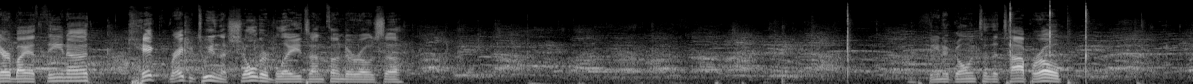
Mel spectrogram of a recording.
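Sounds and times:
speech: 0.0s - 4.2s, 9.3s - 10.8s
wrestling crowd chanting a wrestler's name: 0.0s - 11.9s.

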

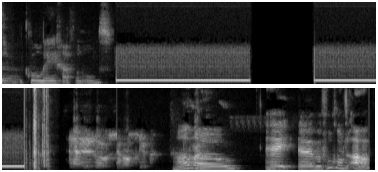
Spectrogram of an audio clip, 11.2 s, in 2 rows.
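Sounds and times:
speech: 0.0s - 1.8s, 8.2s - 11.2s
ringing tone of an outgoing telephone call: 1.7s - 3.8s, 4.7s - 6.0s.

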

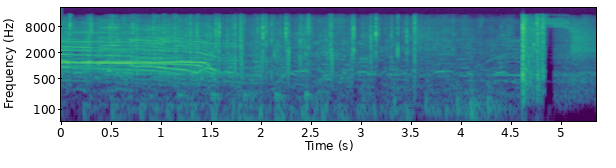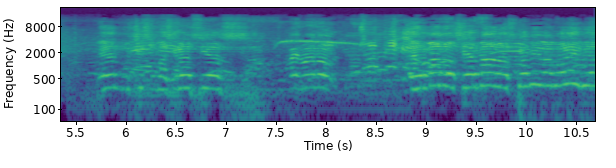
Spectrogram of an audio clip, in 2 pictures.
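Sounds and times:
audience applause: 0.0s - 3.6s
speech: 6.1s - 10.6s.

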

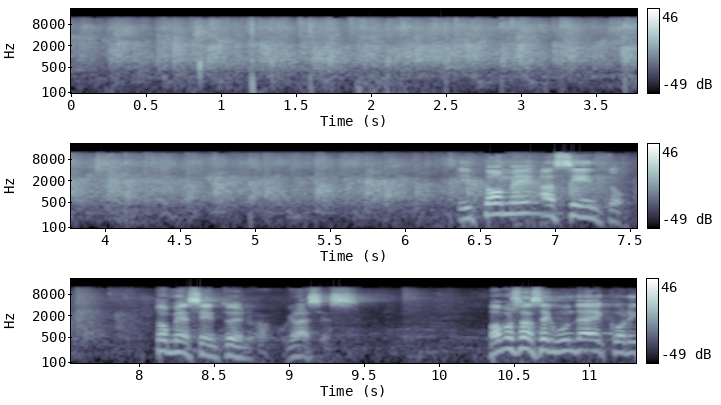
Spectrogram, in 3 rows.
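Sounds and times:
audience applause: 0.0s - 8.0s
speech: 6.4s - 9.5s, 10.3s - 11.3s.

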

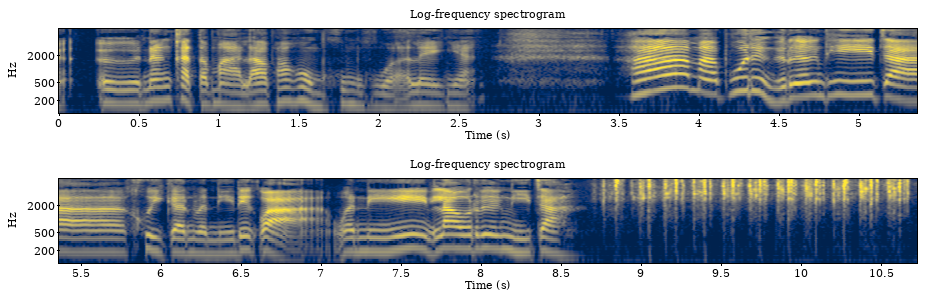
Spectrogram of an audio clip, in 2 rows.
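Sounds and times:
speech: 0.0s - 8.7s
marker pen squeaking and scratching across a surface: 8.8s - 10.7s.

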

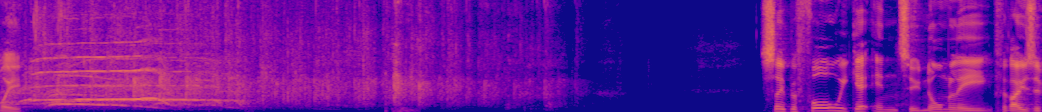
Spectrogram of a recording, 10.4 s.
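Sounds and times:
speech: 0.0s - 0.3s, 7.7s - 10.4s
people whooping and cheering: 0.0s - 2.9s
audience hand clapping: 0.0s - 6.3s.

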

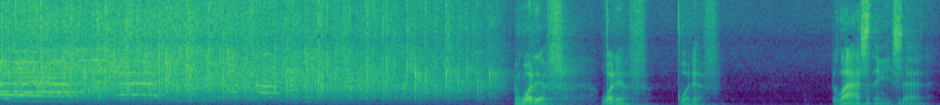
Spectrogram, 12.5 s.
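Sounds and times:
audience clapping: 0.0s - 6.8s
speech: 6.8s - 9.6s, 11.1s - 12.4s.

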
